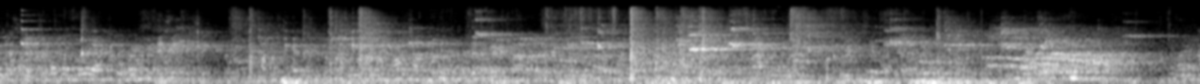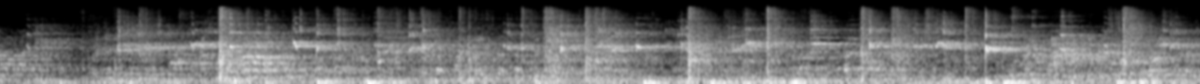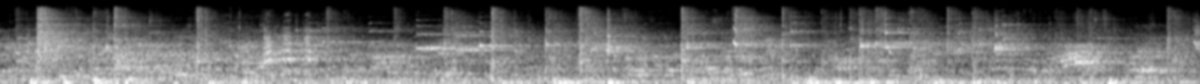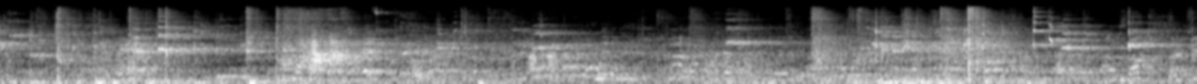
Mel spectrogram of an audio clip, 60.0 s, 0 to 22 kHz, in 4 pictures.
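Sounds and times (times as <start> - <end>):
people talking: 0.0 - 59.9.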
